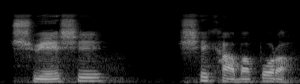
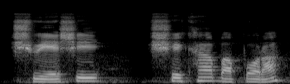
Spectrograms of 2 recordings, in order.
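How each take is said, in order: Both takes have the same delivery.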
